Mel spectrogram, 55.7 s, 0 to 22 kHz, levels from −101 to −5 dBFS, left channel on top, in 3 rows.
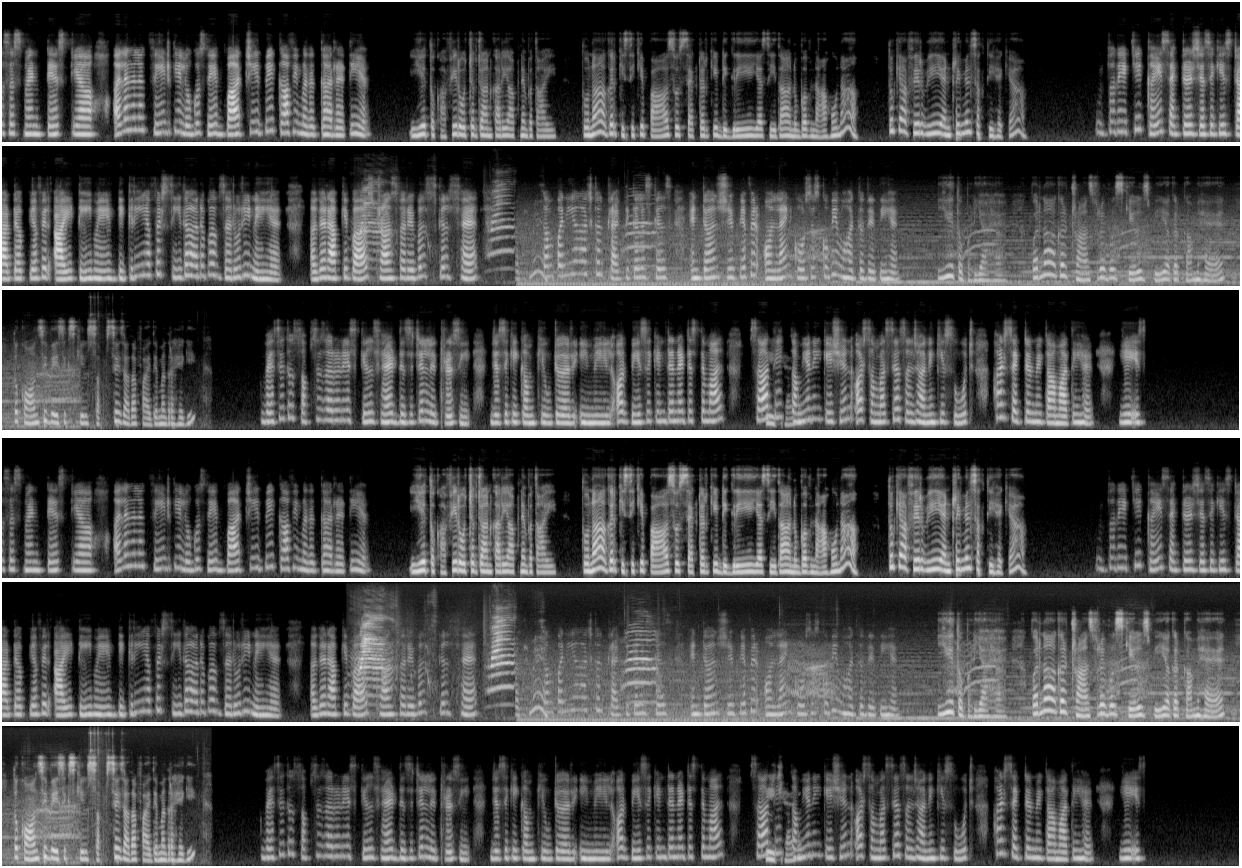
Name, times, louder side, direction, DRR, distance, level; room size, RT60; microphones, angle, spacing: voice 1, 0.0-5.5 16.4-25.9 26.7-32.1 41.0-54.3, left 4 dB, 30° left, 0.6 m, -30 dB
voice 2, 6.1-8.3 8.7-12.8 13.3-15.4 26.3-26.8 32.6-36.9 37.3-40.0 48.6-49.1, right 5 dB, 40° right, 0.4 m, -28 dB
Meow, 23.8-25.1 25.4-26.3 26.7-26.8 27.8-28.5 29.0-29.1 30.1-31.1 32.6-33.6 35.0-35.8 37.3-39.0 40.2-40.3, right 11 dB, 75° right, 1.1 m, -32 dB
sound 1, 26.3-38.3, right 1 dB, 10° right, 1.1 m, -42 dB
open air
head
